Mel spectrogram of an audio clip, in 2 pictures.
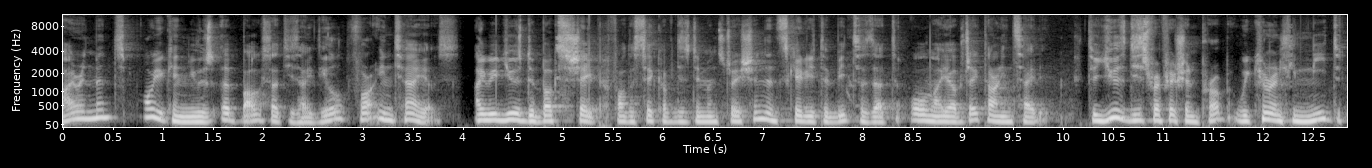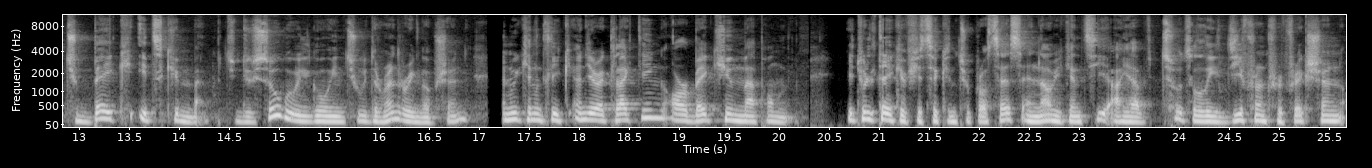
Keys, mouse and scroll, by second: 1.5 click, 2.4 g, 5.8 s, 20.5-22.6 drag, 22.6-23.5 scroll down 1, 23.5-25.6 middle drag.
